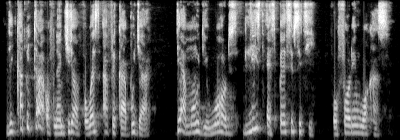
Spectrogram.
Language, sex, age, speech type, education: Nigerian Pidgin, male, 15-29, spontaneous, tertiary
